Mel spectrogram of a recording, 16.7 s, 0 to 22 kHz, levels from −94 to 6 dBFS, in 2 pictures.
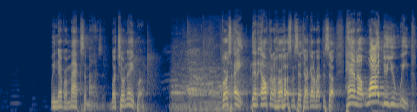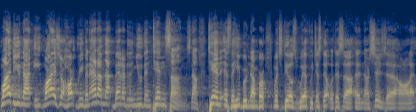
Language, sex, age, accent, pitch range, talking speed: English, male, 40-59, American, 130-195 Hz, 235 wpm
